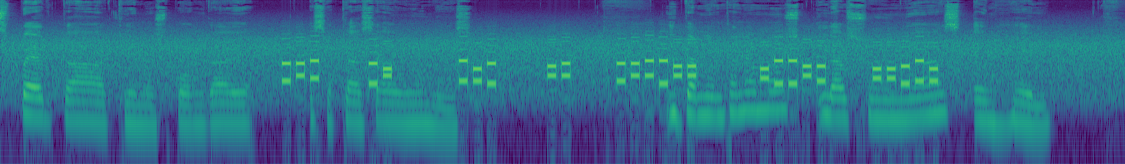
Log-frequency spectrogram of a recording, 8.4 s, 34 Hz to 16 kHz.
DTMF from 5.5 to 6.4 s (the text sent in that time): 7AA05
